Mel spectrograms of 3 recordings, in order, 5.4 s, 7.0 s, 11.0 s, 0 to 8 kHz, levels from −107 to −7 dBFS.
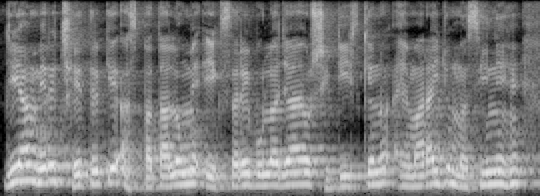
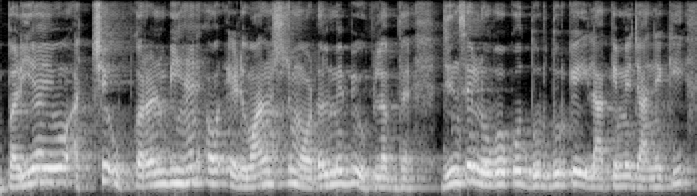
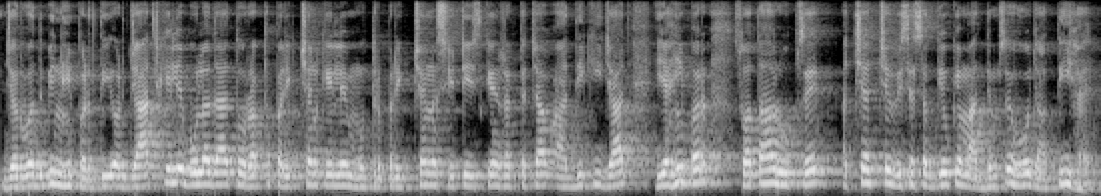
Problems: constant background noise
